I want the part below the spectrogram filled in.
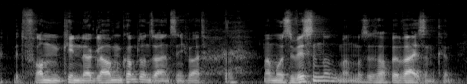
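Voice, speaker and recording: An actor playing a shrewd, courteous French police commissioner with dry irony in a 1970s German radio play. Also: male voice, sits low, expressive, vocal fry, fairly bright tone, exaggerated voice. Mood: wry, commanding. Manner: polite, dryly ironic, unhurried questioning. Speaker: actor in a radio crime drama.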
